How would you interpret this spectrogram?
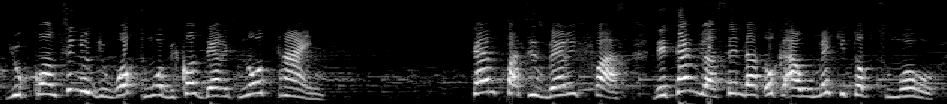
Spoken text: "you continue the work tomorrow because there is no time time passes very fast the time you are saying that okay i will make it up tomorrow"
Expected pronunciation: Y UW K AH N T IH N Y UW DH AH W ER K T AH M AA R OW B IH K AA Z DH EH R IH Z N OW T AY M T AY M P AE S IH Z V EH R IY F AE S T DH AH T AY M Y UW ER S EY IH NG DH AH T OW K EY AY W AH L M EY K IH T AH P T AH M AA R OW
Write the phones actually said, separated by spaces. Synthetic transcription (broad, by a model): Y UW K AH N T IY N Y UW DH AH W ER K T AH M AA R OW B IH K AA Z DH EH R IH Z N OW T AY M T AY M P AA S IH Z V EH R IY F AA S T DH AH T AY M Y UW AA S EY IH NG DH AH T OW K EY AY W AH L M EY K IH T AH P T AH M AA R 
